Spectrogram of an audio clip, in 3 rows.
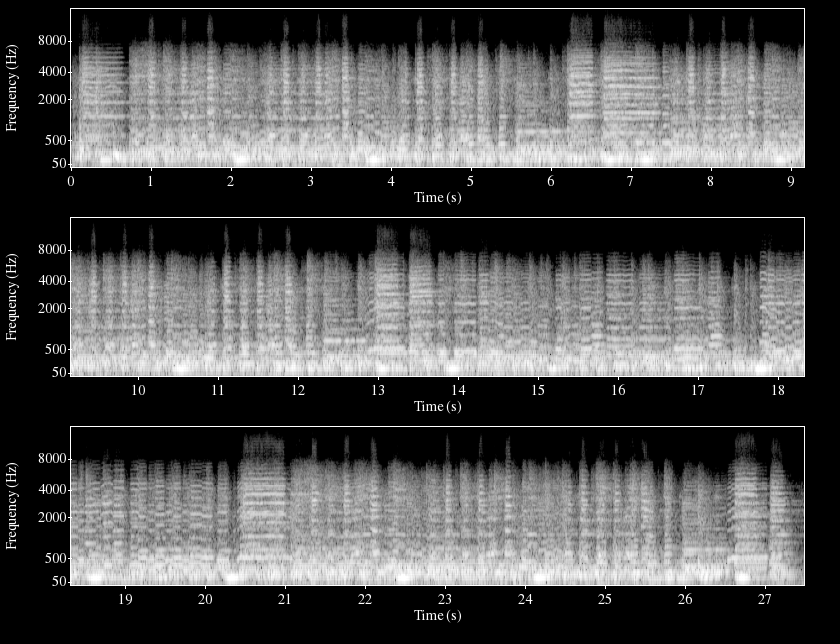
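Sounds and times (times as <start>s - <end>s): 
conga drum rhythm: 0.0s - 27.4s.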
